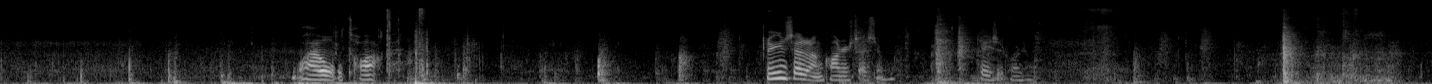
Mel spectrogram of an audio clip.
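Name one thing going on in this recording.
Footsteps thump on wooden stairs and floors.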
